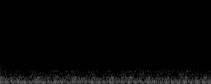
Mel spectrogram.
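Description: Quiet outdoor background: a low steady rumble with a few faint, short bird chirps scattered through it.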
